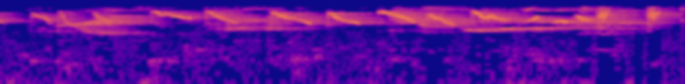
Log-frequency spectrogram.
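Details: Oriental white-eye song meant to get caged birds singing: fast series of sweeping, downward-slurred high chirps, about four per second, with softer twitters underneath.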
